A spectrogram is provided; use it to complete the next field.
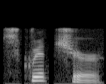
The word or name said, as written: scripture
